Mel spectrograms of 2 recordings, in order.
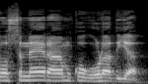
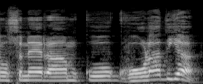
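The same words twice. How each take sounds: First: The word उसने carries the stress. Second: The word घोड़ा carries the stress. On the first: "मतलब हम उसने पे जोर दे रहे हैं" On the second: "अब हम घोड़ा पे जोर दे रहे हैं"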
